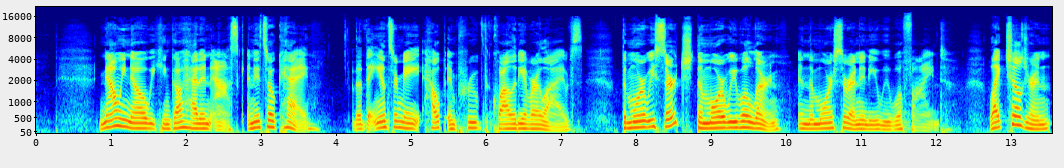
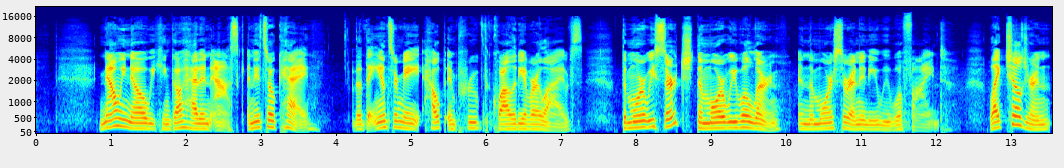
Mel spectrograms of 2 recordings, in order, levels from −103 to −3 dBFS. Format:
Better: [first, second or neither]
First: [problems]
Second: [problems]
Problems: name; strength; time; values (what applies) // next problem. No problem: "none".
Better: first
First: none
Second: thin; somewhat; fading below 700 Hz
